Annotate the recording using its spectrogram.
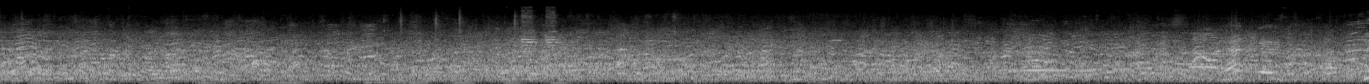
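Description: A large crowd of young men and women chatters and shouts excitedly outdoors.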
